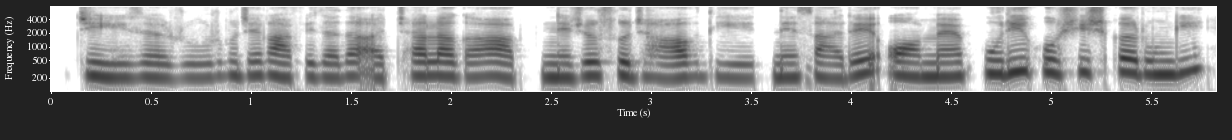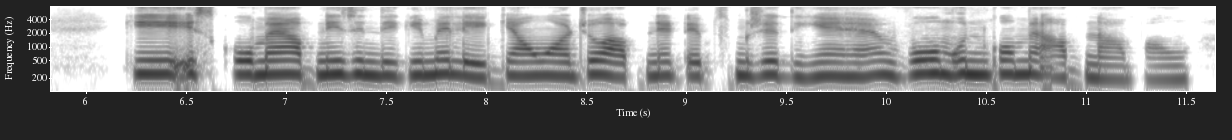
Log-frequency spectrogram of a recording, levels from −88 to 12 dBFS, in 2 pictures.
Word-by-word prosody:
जी 220 -3 +1
ज़रूर, 210 0 -6
मुझे 235 0 -4
काफ़ी 220 -2 0
ज़्यादा 215 +1 -3
अच्छा 210 +3 -1
लगा 225 -1 +1
आपने 215 0 -2
जो 230 +2 +1
सुझाव 215 -2 0
दिए 215 -2 -9
इतने 210 +1 -5
सारे 220 +3 0
और 230 -4 +2
मैं 220 0 +1
पूरी 260 +2 +4
कोशिश 275 0 0
करूँगी 260 +1 +3 0.4
कि 255 -1 +4
इसको 245 0 0
मैं 250 - +5
अपनी 245 0 +2
ज़िंदगी 240 -1 0
में 250 +1 +2
लेके 230 0 -1
आऊँ 230 +1 +1
और 230 - +1
जो 250 +3 0
आपने 230 0 -1
टिप्स 225 0 -8
मुझे 235 +1 0
दिए 215 0 -5
हैं, 225 0 -2
वो, 245 +2 +2
उनको 250 0 +3
मैं 250 0 +1
अपना 205 -2 -7
पाऊँ। 190 0 -13
230 Hz, 195 wpm, -20 LUFS, 215-245 Hz, 0.4 s, मैं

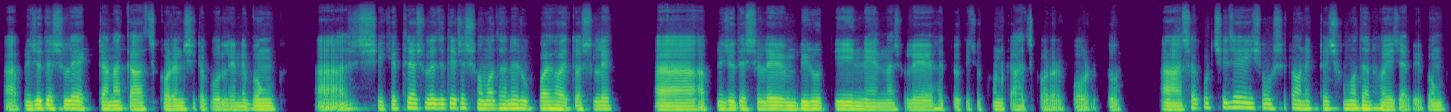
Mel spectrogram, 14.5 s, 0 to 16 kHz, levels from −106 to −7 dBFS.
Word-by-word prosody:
আপনি 115 +1 -6
যদি 130 +1 +5
আসলে 130 +1 +2
একটানা 120 -1 +1
কাজ 110 +1 +2
করেন 105 -1 +2
সেটা 105 - -5
বললেন 105 0 0
এবং 105 +1 +3 0.6
আ - - -2 0.5
সেক্ষেত্রে 130 +4 -2
আসলে 145 +1 +2
যদি 145 +1 0
এটা 145 +1 -1
সমাধানের 130 +1 +3
উপায় 125 -1 +1
হয় 115 -2 +4
তো - - -10
আসলে 115 0 -1 0.5
আ - - +4 0.4
আপনি 115 +2 -8
যদি 120 +1 +2
আসলে 115 0 +1 0.3
বিরতি 115 0 +3 0.2
নেন 100 -1 0
আসলে 100 -1 -4 0.2
হয়তো 120 -2 -5
কিছুক্ষণ 105 +1 -5
কাজ 105 -2 -4
করার - - -4
পর - - -3 0.2
তো - - -7 0.5
আ - - 0
আশা 120 +7 -3
করছি 155 +1 -6
যে 170 - +3
এই 155 - +2
সমস্যাটা 140 0 -4
অনেকটাই 125 +1 -1
সমাধান 125 -1 +3
হয়ে 105 -2 +3
যাবে 100 +2 -4
এবং 105 -1 -2
120 Hz, 180 wpm, -24 LUFS, 110-130 Hz, 0.6 s, যদি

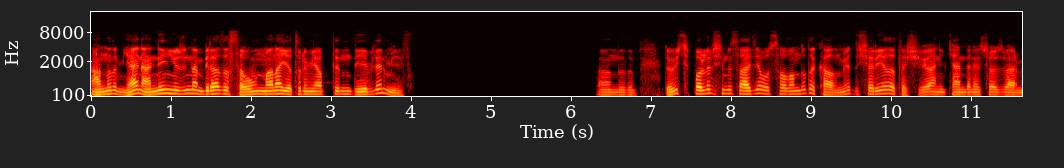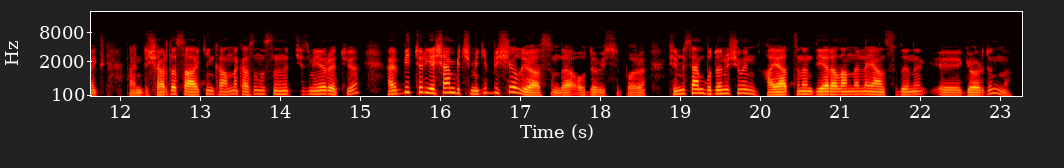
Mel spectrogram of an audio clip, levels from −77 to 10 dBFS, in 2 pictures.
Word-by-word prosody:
Anladım, 130 +3 +3
yani 160 +8 +6
annen 145 +9 +6
yüzünden 170 -2 +3
biraz 165 +2 +6
da 155 - +3
savunmana 145 +5 +4
yatırım 140 -1 +2
yaptın 140 +1 -1
diyebilir 135 +8 +2
miyiz? 105 - -5 2.3
Anladım. 115 -1 -6 0.4
Dövüş 135 +9 +2
sporları 165 +3 +2
şimdi 175 +1 -4
sadece 155 +1 +3
o 165 -3 0
salonda 150 +3 -2
da 180 - 0
kalmıyor, 125 +5 -2
dışarıya 145 +5 0
da 160 - +3
taşıyor, 115 +2 -3
hani, 125 -2 -3
kendine 120 0 -2
söz 120 0 -4
vermek, 110 -1 -2
s - - -17 0.3
hani, 110 0 -6
dışarıda 125 +6 0
sakin 125 +4 +1
kalmak 135 +2 -4
aslında 155 +5 -4
sınır 150 0 -5
çizmeyi 145 +2 -4
öğretiyor. 155 - -1 0.3
Hani, 160 +7 -1
bir 235 - +3
tür 235 +2 -2
yaşam 215 +1 +3
biçimi 155 -4 -3
gibi 205 +5 -9
bir 215 - -2
şey 240 +5 -1
oluyor 125 - +2
aslında 110 +2 -4
o 115 0 -8
dövüş 110 -3 -5
sporu. 110 +2 -8 0.3
Şimdi 155 +5 -2
sen 185 +1 +1
bu 160 0 -3
dönüşümün 175 -2 -2
hayatının 130 +4 +1
diğer 135 +1 +4
alanlarına 135 +1 +1
yansıdığını, 125 0 -2 0.3
ııı, 115 -2 -4
gördün 115 - -2
mü? 120 - -9
140 Hz, 155 wpm, -23 LUFS, 120-160 Hz, 2.3 s, yani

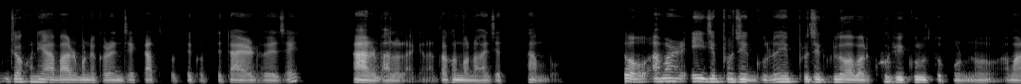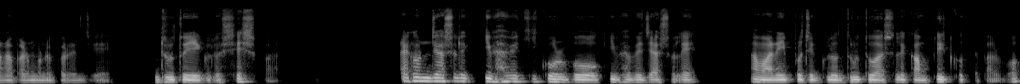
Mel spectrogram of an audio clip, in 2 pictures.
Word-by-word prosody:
যখনই 125 -1 0
আবার 110 +1 +1
মনে 105 -1 0
করেন 100 0 -2
যে 100 - -5
কাজ - - -2
করতে, - - -15
করতে - - -18
টায়ার্ড 100 -1 0
হয়ে 95 -1 -3
যাই, 155 - -5 0.6
আর 100 -1 +8
ভালো 95 -1 -2
লাগে - - -17
না। - - -15
তখন 105 +1 -1
মনে 100 -1 -1
হয় 95 -1 -4
যে - - -4 0.3
থামব। - - -6 0.7
তো 145 - +6 0.3
আমার 145 +1 +2 0.2
এই 145 - +7
যে 135 - +4
প্রজেক্ট 125 -5 +2
গুলো, - - -3
এই 130 - +4
প্রজেক্ট 115 -1 0
গুলো 120 -1 +3
আবার 105 -1 +2
খুবই 110 -3 +1
গুরুত্বপূর্ণ। 110 -3 -1 0.3
আমার 100 -1 -2
আবার 100 0 -6
মনে 95 - -4
করেন 95 0 -9
যে - - -15 0.6
দ্রুতই 110 0 +4
এগুলো 95 - -6
শেষ 130 -2 0
করা - - -21 1.3
এখন 160 +2 +3
যে 155 - +4
আসলে 150 0 0 0.2
কিভাবে 135 -1 +2
কি 130 - -10
করবো, 115 -3 +3 0.2
কিভাবে 110 -2 0
যে 110 - -1
আসলে 110 0 -4 0.7
আমার 105 -2 +6
এই 110 - +5
প্রজেক্ট 105 -2 +1
গুলো 105 -1 +4
দ্রুত 110 0 +2 0.2
আসলে 110 +2 -1
কমপ্লিট 105 +3 +2
করতে - - -10
পারব। - - -13
110 Hz, 175 wpm, -25 LUFS, 100-125 Hz, 1.3 s, আর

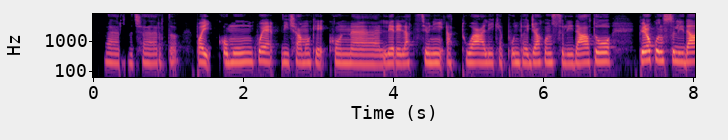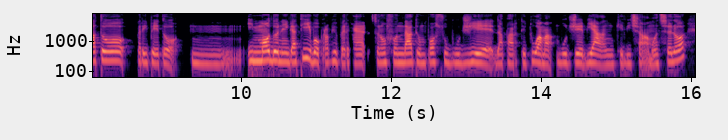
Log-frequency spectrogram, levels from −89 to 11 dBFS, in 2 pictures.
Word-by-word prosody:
Erto, 190 -2 -9
certo. 185 0 -9 0.2
Poi 200 -4 +2
comunque, 200 +1 -1
diciamo 195 -1 -3
che, - - -5
con 190 -1 -5
le 180 0 -2
relazioni 190 +1 -1
attuali 195 0 0
che, 195 - -13
appunto, 195 0 -6
hai 185 - -2
già 195 +1 0
consolidato 200 +1 +2 0.3
però 225 +1 +8
consolidato, 220 -1 +4
ripeto, 195 -3 -4
mhmm, 175 -2 -10 0.2
in 220 0 0
modo 225 +1 +7
negativo, 210 +3 +1
proprio 195 +3 -6
perché 180 -1 -3
sono 195 -2 -6
fondate 195 0 +1
un 185 - -6
pò 200 +2 -2
su 200 0 -7
bugie 190 0 0
da 180 - -5
parte 180 +1 -6
tua, 195 +1 +4
ma 175 -2 0
bugie 190 -1 -1
bianche, 175 -2 -1
diciamocelo, 185 +6 -1
195 Hz, 140 wpm, -21 LUFS, 185-205 Hz, 0.3 s, però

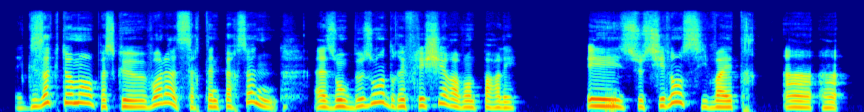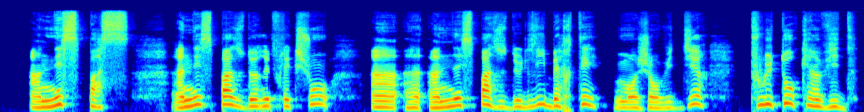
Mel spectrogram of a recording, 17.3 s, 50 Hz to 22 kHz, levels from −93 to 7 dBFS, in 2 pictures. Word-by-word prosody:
Exactement, 295 - -1
parce 195 -4 -5
que 190 -2 +2
voilà, 260 +7 0
certaines 180 +2 -5
personnes, 200 - -4 0.4
elles 185 +1 -1
ont 200 - +6
besoin 215 - -2
de 210 - -7
réfléchir 220 +6 -1
avant 180 -2 0
de - - -19
parler. 165 -2 -4 0.7
Et 205 -1 +6
ce 190 +4 -6
silence, 240 - -2
il 180 -2 -8
va 185 0 +4
être 180 -1 -6 0.3
un 175 -1 +1
un 165 -1 -3 0.6
un 175 +2 +4
espace, 255 +2 +1 0.4
un 170 +5 +5
espace 245 -4 +4
de 205 - +4
réflexion, 210 +5 -1 0.4
un 180 -1 +4
un 170 -1 -1
un 165 +4 +3
espace 225 -5 +3
de 190 +4 -2
liberté, 215 +3 -2
moi 170 -1 0
j'ai 165 +1 -2
envie 160 0 -3
de 150 - -19
dire, 260 - -2 0.4
plutôt 260 +3 +1
qu'un 220 -7 0
vide. 180 -5 -5
200 Hz, 145 wpm, -22 LUFS, 175-245 Hz, 0.7 s, ont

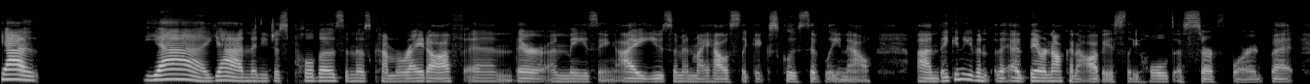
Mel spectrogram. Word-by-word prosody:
Yeah, 235 -4 +9
h 185 - -7 1.1
Yeah, 220 -3 +6
yeah, 180 +2 +4
and 160 0 -1
then 160 - -2
you 155 - -7
just 150 -1 -6
pull 170 -1 -2
those 165 -1 0
and 150 - -6
those 150 -1 -2
come 140 -2 -4
right 145 +2 +1
off, 145 0 +2
and 150 +6 -7
they're 145 -2 +1
amazing; 135 +8 -6
I 145 0 +3
use 140 0 -2
'em 140 - -4
in 140 - -6
my 130 0 -3
house, 135 0 0
like, - - -10
exclusively 130 - -5
now. 70 - -4 0.5
Um, 140 0 +3
they 165 +3 -1
can 240 - -2
even 185 -8 -1
le 155 - 0
eh, 155 -1 +1
they're 160 -2 +4
not 155 0 +3
gonna - - -3
obviously - - -3
hold 135 -1 -5
a - - -9
surfboard, 120 0 -5
but 130 -2 -3
150 Hz, 190 wpm, -24 LUFS, 135-170 Hz, 1.1 s, Yeah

